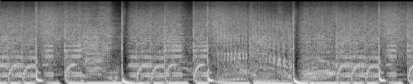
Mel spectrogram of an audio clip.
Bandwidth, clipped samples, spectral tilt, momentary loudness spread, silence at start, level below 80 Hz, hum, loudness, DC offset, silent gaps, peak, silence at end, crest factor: over 20 kHz; under 0.1%; -3 dB/octave; 1 LU; 0 s; -14 dBFS; none; -10 LUFS; under 0.1%; none; 0 dBFS; 0 s; 10 dB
